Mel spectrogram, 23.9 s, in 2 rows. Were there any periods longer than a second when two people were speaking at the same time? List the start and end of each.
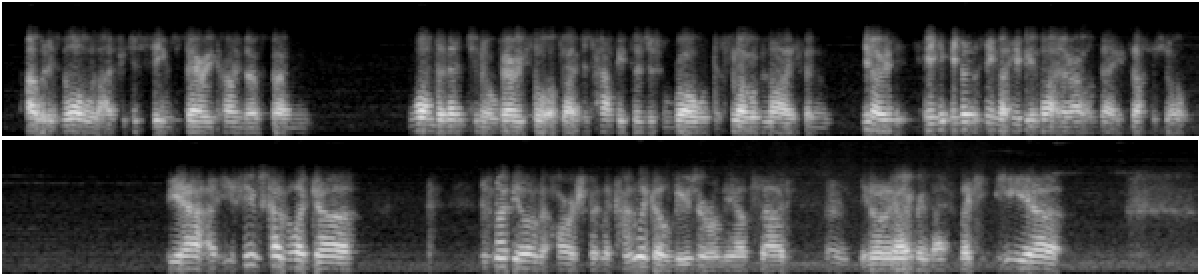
none

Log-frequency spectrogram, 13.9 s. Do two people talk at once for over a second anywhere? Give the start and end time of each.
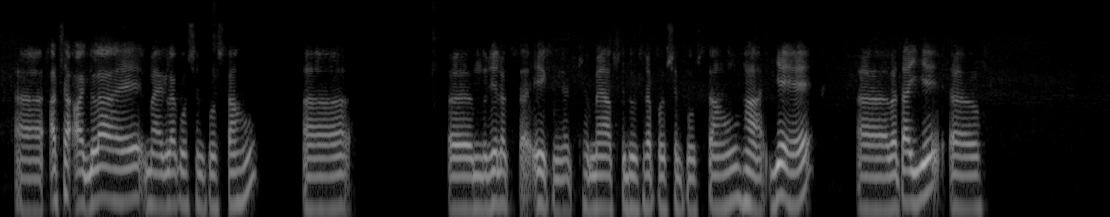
none

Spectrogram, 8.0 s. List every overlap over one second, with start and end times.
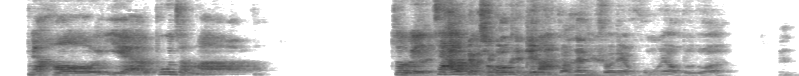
4.2-5.6

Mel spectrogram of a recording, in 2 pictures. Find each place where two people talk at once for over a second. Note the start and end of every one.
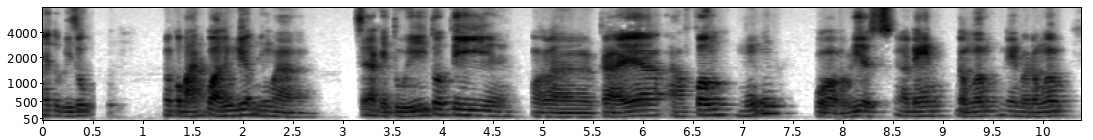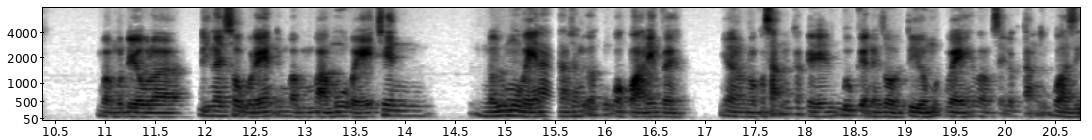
none

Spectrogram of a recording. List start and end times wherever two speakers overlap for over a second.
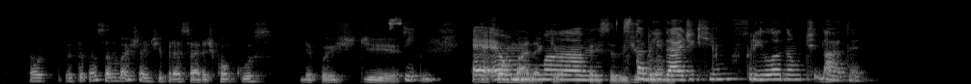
4.7-6.8

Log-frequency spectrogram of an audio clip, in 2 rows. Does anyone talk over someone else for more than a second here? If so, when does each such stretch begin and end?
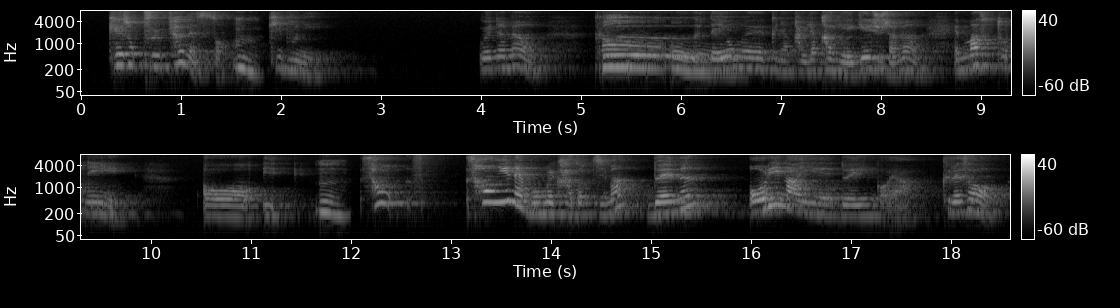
5.2-6.7

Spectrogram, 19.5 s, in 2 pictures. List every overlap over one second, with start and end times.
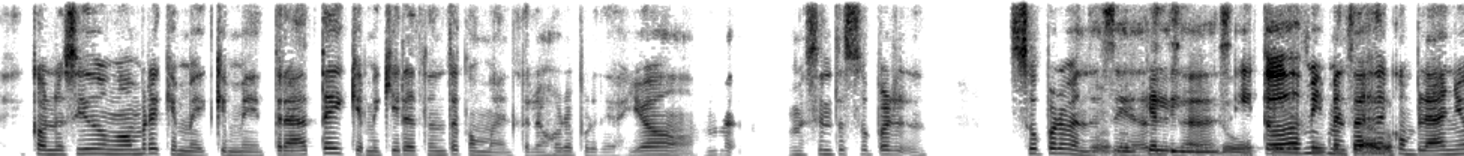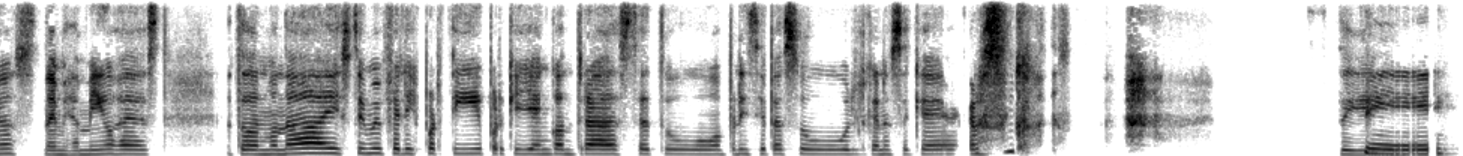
7.3-9.3

